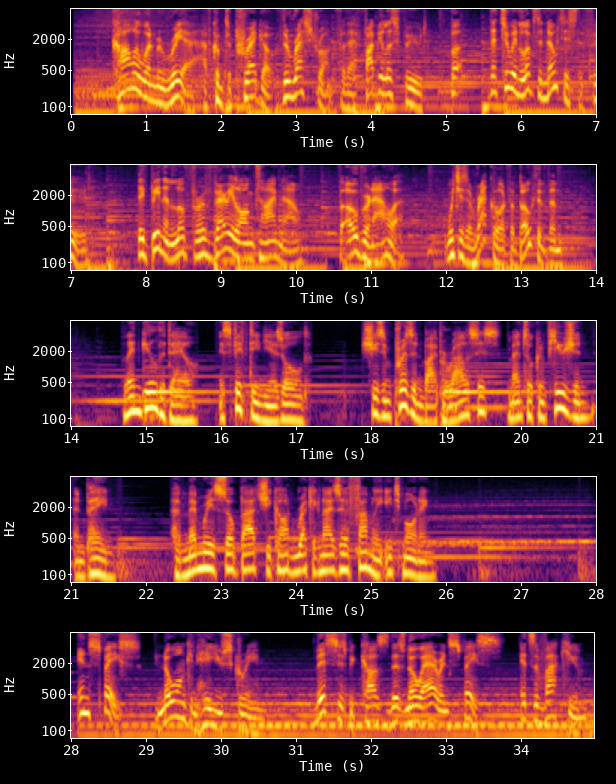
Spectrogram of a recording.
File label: foreigner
